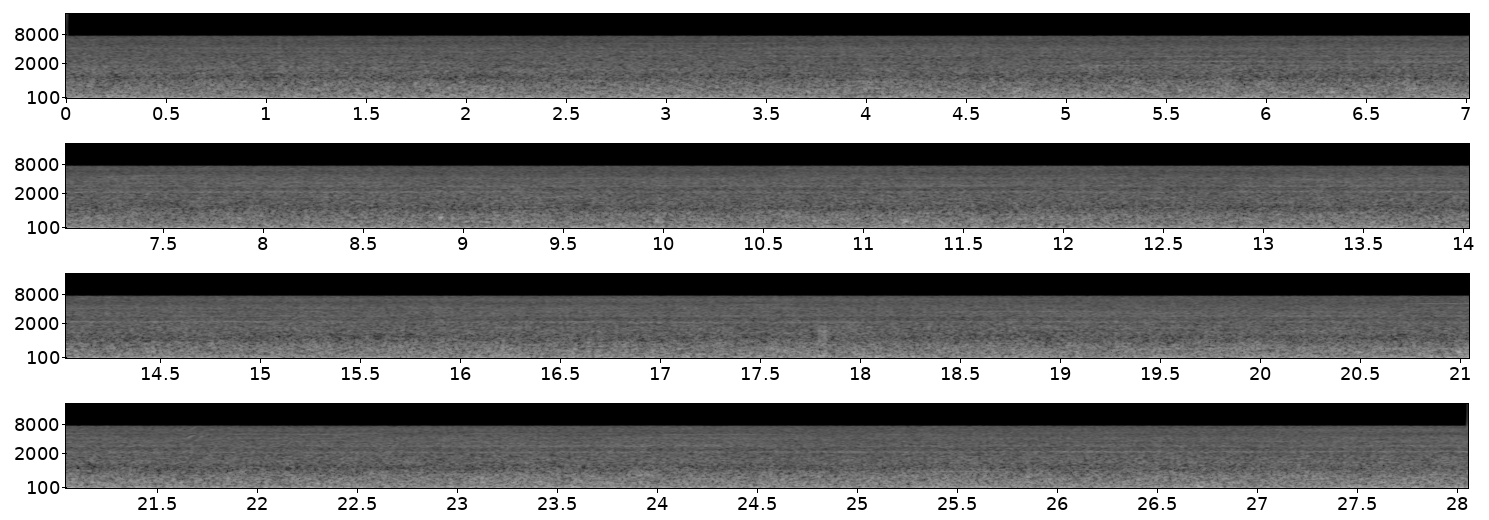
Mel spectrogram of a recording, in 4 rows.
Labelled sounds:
20.7	21.1	killer whale, southern resident, 4.5 to 5.6 kHz

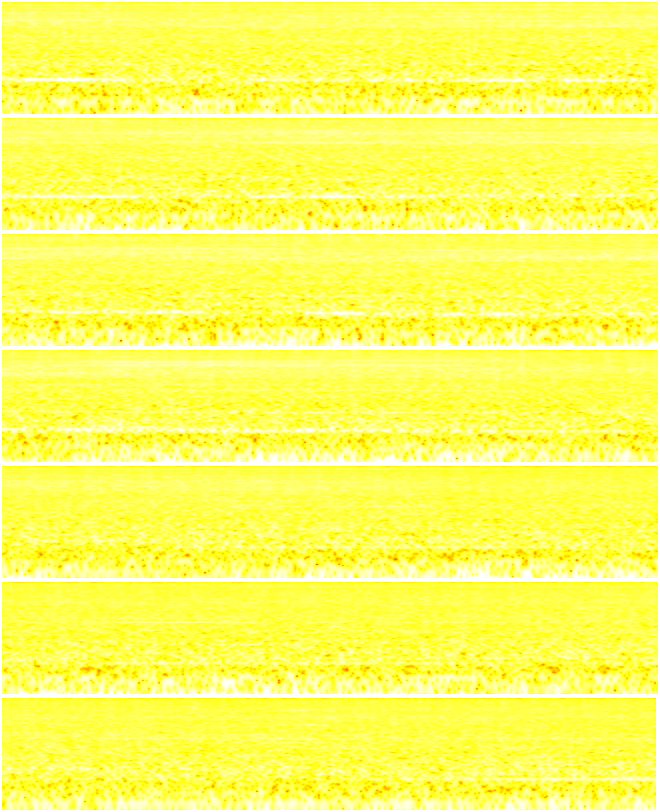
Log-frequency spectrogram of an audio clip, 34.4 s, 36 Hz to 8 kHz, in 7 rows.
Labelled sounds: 31.3	32.3	killer whale, southern resident, 0.76 to 4.8 kHz

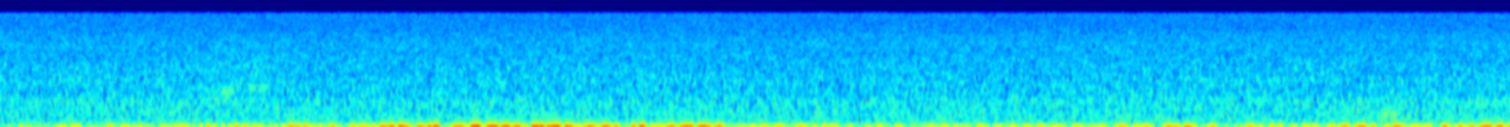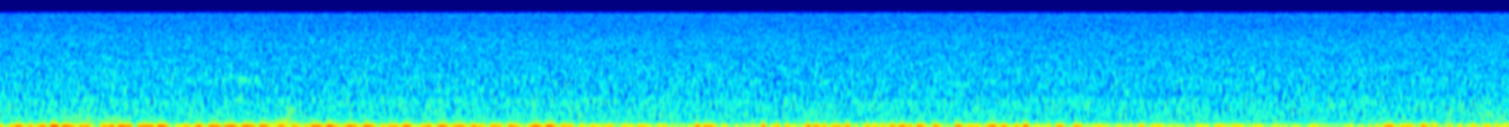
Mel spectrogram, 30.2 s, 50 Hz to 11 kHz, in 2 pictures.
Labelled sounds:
17.4	17.6	humpback whale, 1.2 to 1.6 kHz

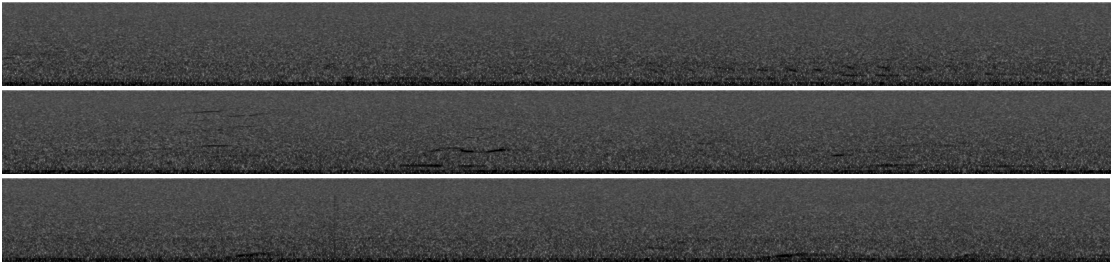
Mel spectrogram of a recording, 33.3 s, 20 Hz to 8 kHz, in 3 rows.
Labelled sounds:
12.9	13.4	humpback whale, 0.90 to 4.0 kHz
15.4	15.7	humpback whale, 0.80 to 0.90 kHz

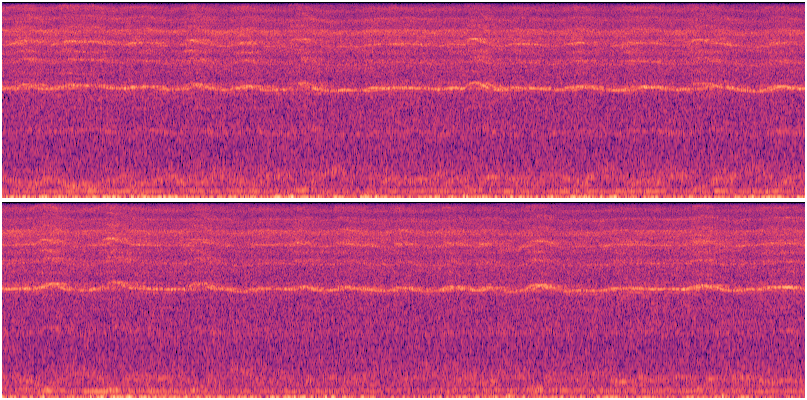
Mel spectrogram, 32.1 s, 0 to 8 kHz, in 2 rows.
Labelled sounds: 1.2	1.6	vessel noise, 2.1 to 4.5 kHz
3.6	4.1	vessel noise, 1.5 to 5.4 kHz
4.6	5.1	vessel noise, 2.1 to 4.8 kHz
13.7	14.6	vessel noise, 2.1 to 4.5 kHz
26.5	27.0	vessel noise, 1.7 to 5.3 kHz

